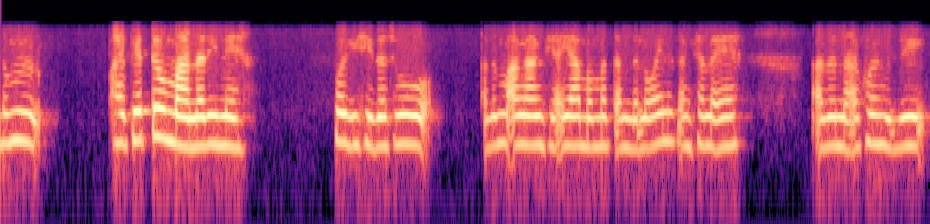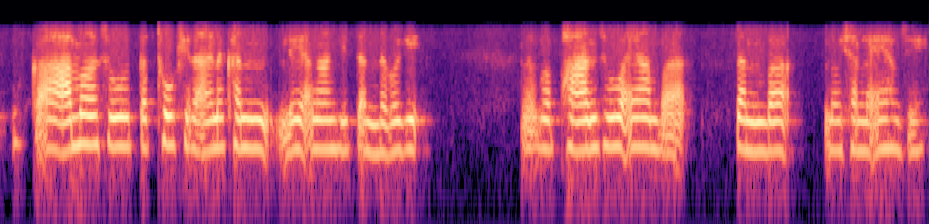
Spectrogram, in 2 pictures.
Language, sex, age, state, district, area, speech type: Manipuri, female, 45-60, Manipur, Churachandpur, urban, conversation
